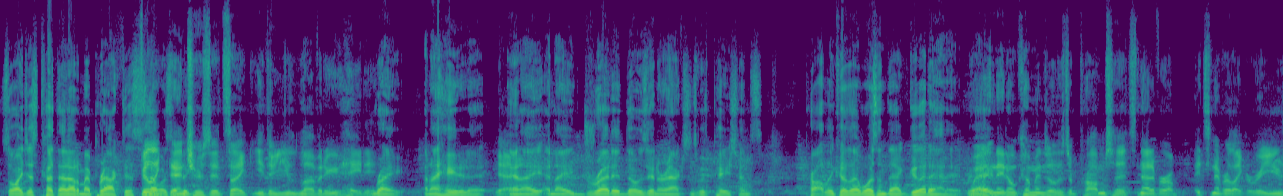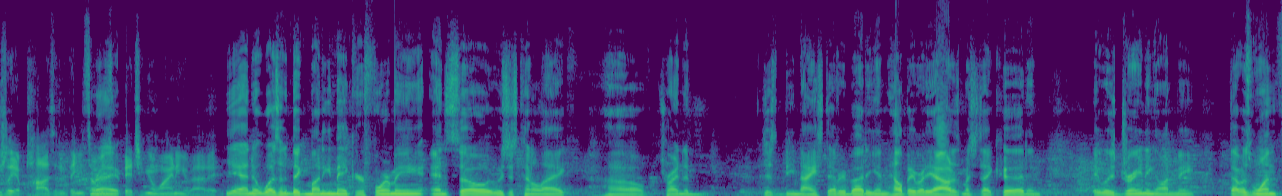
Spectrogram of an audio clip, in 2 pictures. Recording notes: Live from DIA 2.0. Two podcasts collide live at DIA2.0 in Scottsdale, AZ.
